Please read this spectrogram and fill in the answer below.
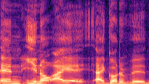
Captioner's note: laughter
